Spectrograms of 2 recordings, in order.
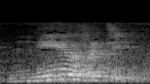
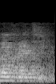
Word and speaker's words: nirvriti: And the syllable na means nirvriti, not nivriti, nirvriti.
